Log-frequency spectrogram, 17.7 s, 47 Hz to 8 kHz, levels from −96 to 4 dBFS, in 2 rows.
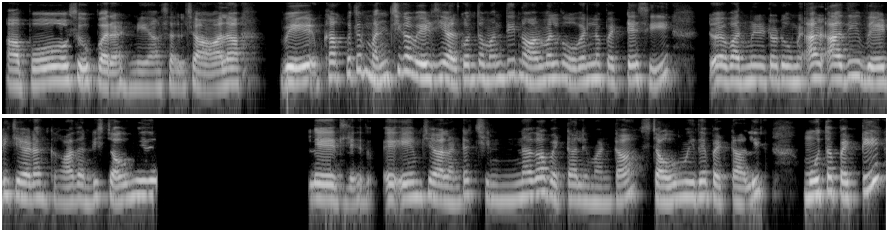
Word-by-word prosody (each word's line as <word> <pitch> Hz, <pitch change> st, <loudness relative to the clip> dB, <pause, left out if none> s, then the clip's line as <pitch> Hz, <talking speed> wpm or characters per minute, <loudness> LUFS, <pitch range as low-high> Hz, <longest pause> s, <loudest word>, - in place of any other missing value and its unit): అబ్బో! 180 Hz, +1 st, -2 dB, 0.4 s
సూపర్ 195 Hz, -4 st, +3 dB
అండి! 165 Hz, -2 st, -9 dB, 0.2 s
అసలు 165 Hz, -, -8 dB
చాలా 160 Hz, +4 st, +2 dB, 0.5 s
వె 410 Hz, -, +11 dB, 0.3 s
కాకపోతే 255 Hz, +7 st, -1 dB
మంచిగా 250 Hz, +10 st, +1 dB
వేడి 235 Hz, -1 st, +7 dB
జేయాలి. 210 Hz, -6 st, +3 dB
కొంతమంది 230 Hz, +2 st, -2 dB, 0.2 s
నార్మల్‌గా 235 Hz, +4 st, 0 dB
ఓవెన్‌లో 220 Hz, +4 st, 0 dB
పెట్టేసి 210 Hz, 0 st, -3 dB, 0.6 s
ఆహ్, 220 Hz, -, +3 dB
1 205 Hz, -1 st, +1 dB
మినిటో 220 Hz, 0 st, -1 dB
2 215 Hz, -, +2 dB
మినిట్స్ 210 Hz, +2 st, +2 dB
అ -, -, +5 dB, 0.2 s
అది 230 Hz, +4 st, 0 dB, 0.2 s
వేడి 205 Hz, +3 st, +2 dB
చేయడం 205 Hz, -1 st, +1 dB
కాదండి 180 Hz, +2 st, -5 dB
స్టవ్ 195 Hz, -3 st, -1 dB
మీద 230 Hz, 0 st, +1 dB, 1.6 s
లేదు, 190 Hz, -2 st, +2 dB
లేదు. -, -, -9 dB, 0.2 s
ఎ -, -, +2 dB, 0.2 s
ఏం 210 Hz, -, -1 dB
చేయాలంటే 185 Hz, -2 st, -2 dB
చిన్నగా 205 Hz, +4 st, -3 dB
పెట్టాలి 190 Hz, -2 st, -4 dB
మంట. 170 Hz, +1 st, -10 dB, 0.3 s
స్టవ్ 180 Hz, -2 st, 0 dB
మీదే 215 Hz, +1 st, 0 dB
పెట్టాలి. 180 Hz, +3 st, -3 dB, 0.5 s
మూత 235 Hz, +3 st, +5 dB
పెట్టి 210 Hz, +6 st, 0 dB
205 Hz, 130 wpm, -23 LUFS, 185-225 Hz, 1.6 s, వె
